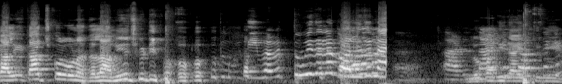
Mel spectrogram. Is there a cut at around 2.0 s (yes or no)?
no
